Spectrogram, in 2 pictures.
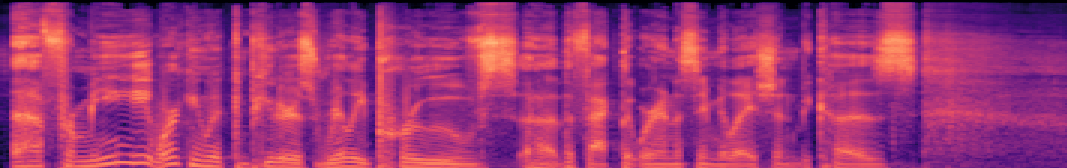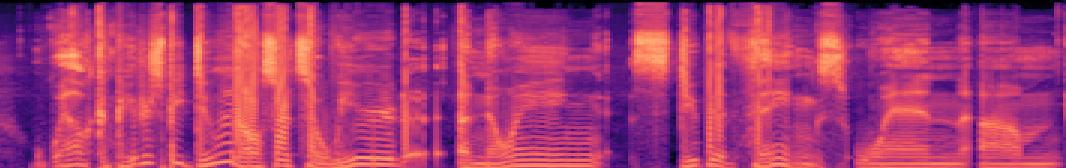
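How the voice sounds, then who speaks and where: Deep-voiced man rambling on a livestream. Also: darkish tone, dry recording. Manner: rambling, full of restarts and fillers. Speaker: show host. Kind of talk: casual livestream monologue.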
